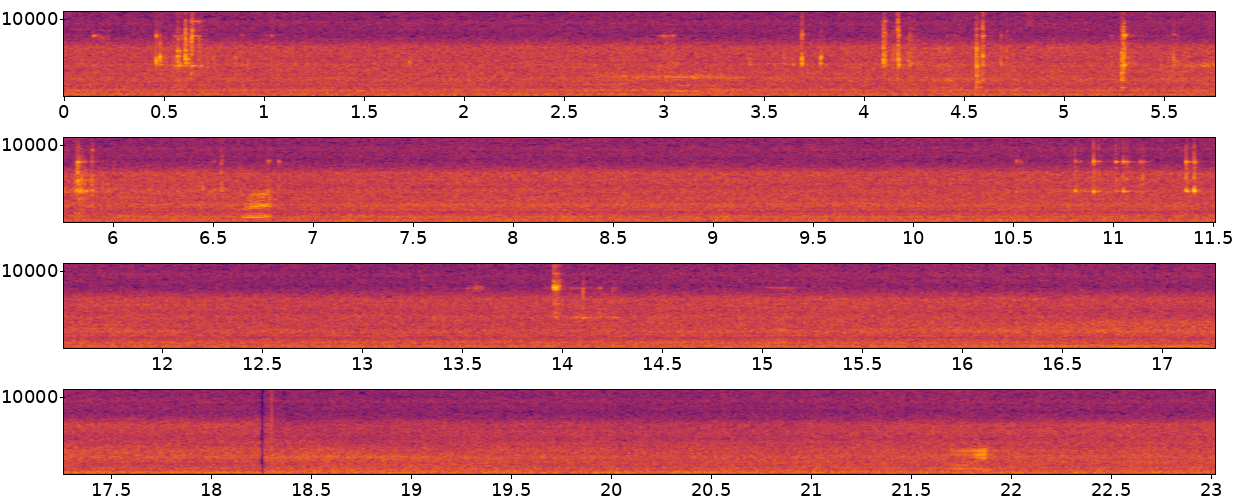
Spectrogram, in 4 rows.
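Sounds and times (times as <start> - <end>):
light metallic clinks: 0.0 - 6.9, 10.3 - 12.0, 13.2 - 15.5
machine drone with low hum: 0.0 - 23.0.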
